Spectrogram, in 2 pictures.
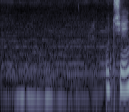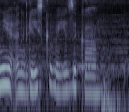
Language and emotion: Russian, neutral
